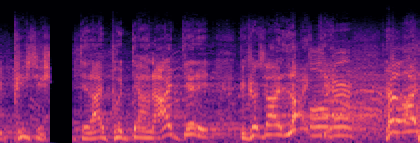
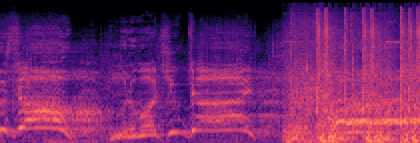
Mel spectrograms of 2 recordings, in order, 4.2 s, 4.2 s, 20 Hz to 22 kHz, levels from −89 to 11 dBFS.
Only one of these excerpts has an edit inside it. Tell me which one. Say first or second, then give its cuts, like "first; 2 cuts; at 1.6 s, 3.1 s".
second; 2 cuts; at 1.0 s, 3.2 s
